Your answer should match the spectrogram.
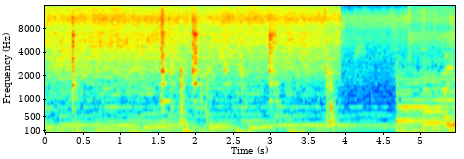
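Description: Ginger paste stirred into a sizzling pan of onions and spices for a spicy mutton curry, with steady frying hiss and repeated scraping, clinking spoon strokes against the pan, close and loud.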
